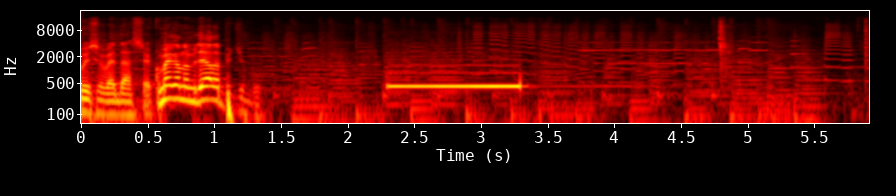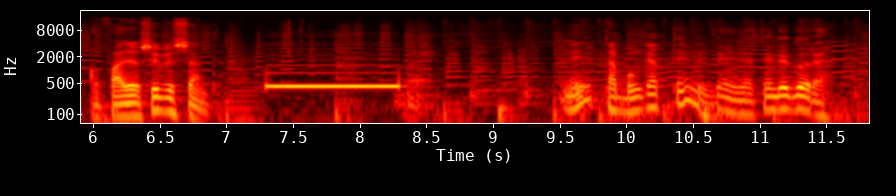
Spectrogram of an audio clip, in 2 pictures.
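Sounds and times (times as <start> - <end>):
speech: 0.0 - 1.6, 6.1 - 7.1, 9.5 - 11.7
ringback tone on an outgoing phone call: 2.3 - 4.0, 7.3 - 8.5.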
